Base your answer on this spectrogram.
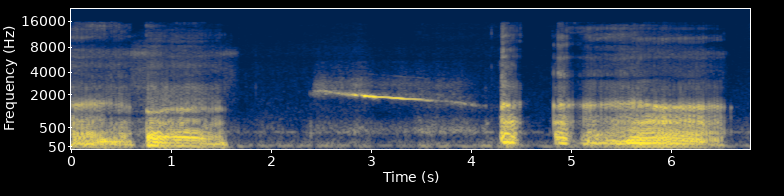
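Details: Long, low, rumbling belches with a whistling tone between them, from an Alphablocks cartoon character; clip presented as snoring.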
